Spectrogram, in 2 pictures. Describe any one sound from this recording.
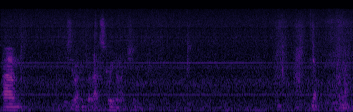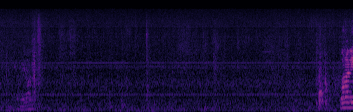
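A man speaks at a distance in a room with some echo.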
